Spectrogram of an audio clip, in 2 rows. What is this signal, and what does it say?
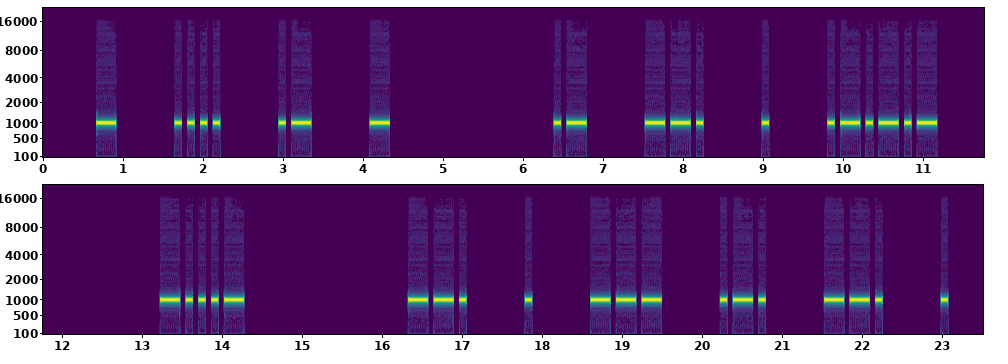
Morse code, heard as a keyed tone, about 15 wpm, spaced as for 8 wpm, 1000 Hz. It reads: THAT AGE. <BT> GEORGE
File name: qotdfiles / 8wpm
